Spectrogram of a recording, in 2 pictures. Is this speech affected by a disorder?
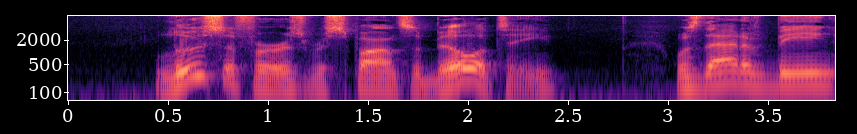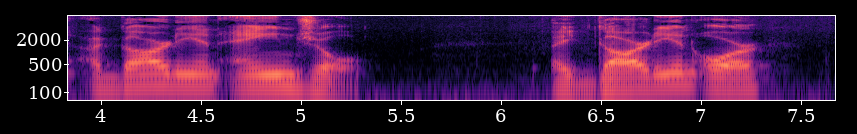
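No.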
